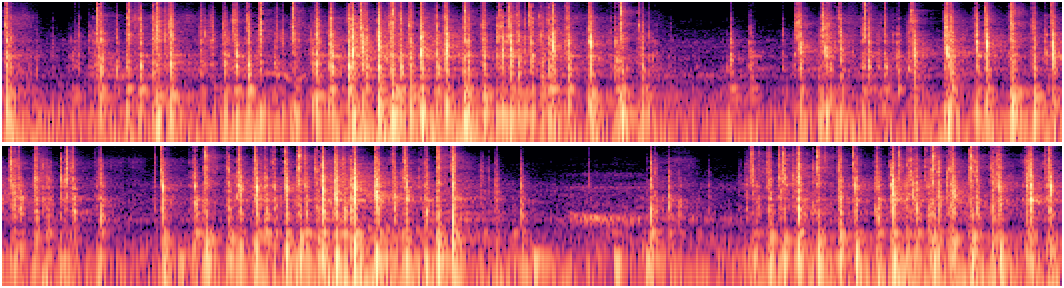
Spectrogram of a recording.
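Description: Both hands type with fingertips on a compact backlit mechanical keyboard with round plastic typewriter-style keycaps. The result is quick, bright clicking keystrokes in uneven bursts with short pauses between them, each key dying away almost at once.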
